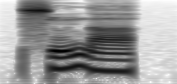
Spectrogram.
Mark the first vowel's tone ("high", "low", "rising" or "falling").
rising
